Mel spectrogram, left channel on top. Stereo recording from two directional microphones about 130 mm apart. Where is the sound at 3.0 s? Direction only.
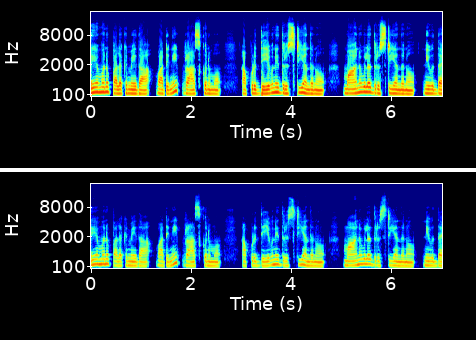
45° left (ahead or behind).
